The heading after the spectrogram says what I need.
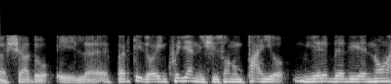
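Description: From start to finish the speech carries iLBC codec damage: nothing above 4 kHz, and a rough, slightly synthetic texture. Each short frame, which fits 20 ms frames in the 15.2 kbps mode, is coded independently, unlike plain band-limiting, which dulls without adding grit.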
